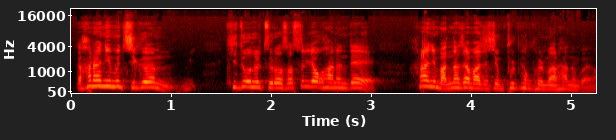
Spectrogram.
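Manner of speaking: normal talking voice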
